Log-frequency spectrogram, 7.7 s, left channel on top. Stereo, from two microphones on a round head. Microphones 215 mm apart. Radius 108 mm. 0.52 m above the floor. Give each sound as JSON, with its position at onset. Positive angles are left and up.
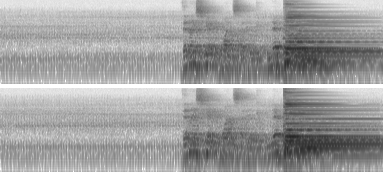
{"t": 3.6, "sound": "a man speaking", "side_deg": 10, "distance_m": 1.2}
{"t": 5.7, "sound": "a guitar", "side_deg": -55, "distance_m": 0.8}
